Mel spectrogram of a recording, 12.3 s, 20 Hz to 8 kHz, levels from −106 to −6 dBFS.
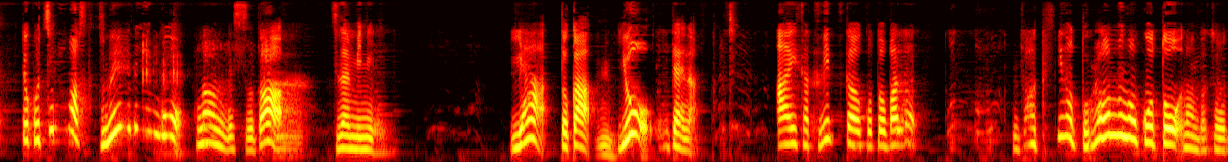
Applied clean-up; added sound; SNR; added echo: neural mask model DeepFilterNet 3.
